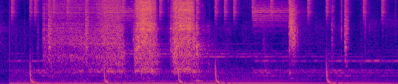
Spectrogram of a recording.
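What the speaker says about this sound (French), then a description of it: "on va venir visser nos vis, donc les vis sont fournies" A power screwdriver drives the supplied screws into a plate inside a van being fitted with a water system. Several loud whirring bursts wind down, with rough scraping in between, close up and with no talk.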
